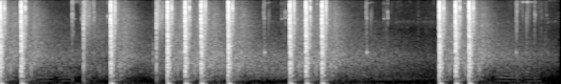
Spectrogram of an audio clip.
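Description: Gunfire rings out in the military video game Arma: sharp, loud bursts of rapid shots in clustered volleys, separated by brief pauses, with no talking.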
